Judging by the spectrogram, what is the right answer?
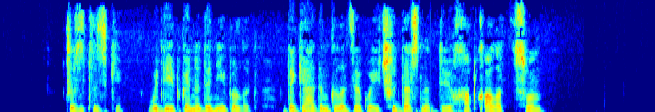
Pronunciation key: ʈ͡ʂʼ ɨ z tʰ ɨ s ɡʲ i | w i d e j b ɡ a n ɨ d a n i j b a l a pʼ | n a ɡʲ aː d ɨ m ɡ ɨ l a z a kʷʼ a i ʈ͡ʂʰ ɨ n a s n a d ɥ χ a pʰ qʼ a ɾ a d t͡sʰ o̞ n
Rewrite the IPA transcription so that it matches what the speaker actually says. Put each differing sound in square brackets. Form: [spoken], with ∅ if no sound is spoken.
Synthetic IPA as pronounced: ʈ͡ʂʼ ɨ z tʰ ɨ [z] ɡʲ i | w i d e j b ɡ a n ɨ d a n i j b a l a [kʼ] | [d] a ɡʲ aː d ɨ m ɡ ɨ l a [d͡z] a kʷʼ a i ʈ͡ʂʰ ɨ [d] a s n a d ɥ χ a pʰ qʼ a [l] a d t͡sʰ o̞ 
